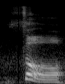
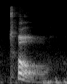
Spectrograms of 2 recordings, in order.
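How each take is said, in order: First: The name begins with a th sound. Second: The name begins with a plain t sound.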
